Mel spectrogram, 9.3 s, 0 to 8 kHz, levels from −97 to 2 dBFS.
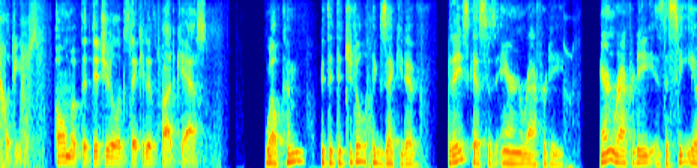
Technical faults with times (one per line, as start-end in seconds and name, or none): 0.00-5.98 sound chopped by the voice detector
7.50-8.00 comfort noise in place of the background
8.84-9.04 sound chopped by the voice detector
